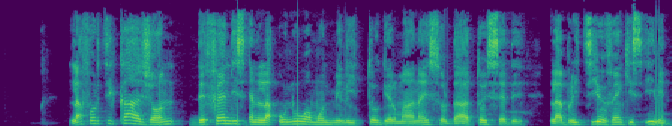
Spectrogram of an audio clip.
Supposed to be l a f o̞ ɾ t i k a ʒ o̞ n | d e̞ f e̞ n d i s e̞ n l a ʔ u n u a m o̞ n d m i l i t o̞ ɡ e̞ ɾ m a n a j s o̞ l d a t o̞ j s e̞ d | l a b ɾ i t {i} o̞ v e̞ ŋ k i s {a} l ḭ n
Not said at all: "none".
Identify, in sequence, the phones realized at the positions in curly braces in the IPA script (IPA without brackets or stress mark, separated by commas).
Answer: i, i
